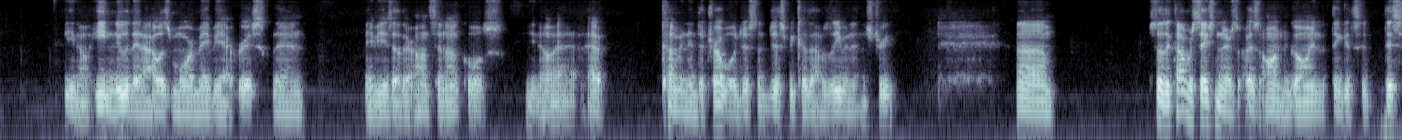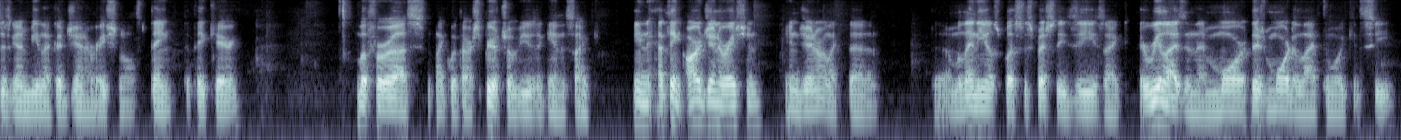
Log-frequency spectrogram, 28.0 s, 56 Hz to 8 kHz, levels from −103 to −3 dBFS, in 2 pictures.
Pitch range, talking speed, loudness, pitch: 75-80 Hz, 205 wpm, -24 LUFS, 75 Hz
